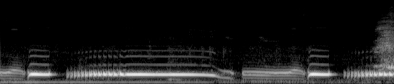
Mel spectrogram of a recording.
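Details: Barbary doves, a parent and chicks kept as pets, give a brief rising note, then a drawn-out level coo that drops at the end. Another short note and coo follow, closing with a faint hiss.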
